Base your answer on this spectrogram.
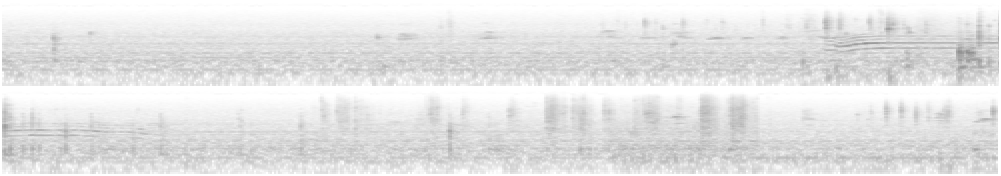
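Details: Indoor pet dog, an older sister dog, howling in reply to the younger dog's cry. A sustained, harmonic howl about three seconds long, steady then gently falling, rises midway. It is followed by scattered clicks and tapping in a small room.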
